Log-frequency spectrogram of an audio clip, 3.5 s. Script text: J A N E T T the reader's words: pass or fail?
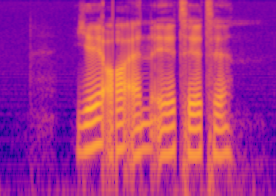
pass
